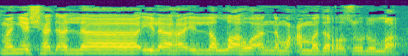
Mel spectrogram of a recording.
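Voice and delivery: ordinary talk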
